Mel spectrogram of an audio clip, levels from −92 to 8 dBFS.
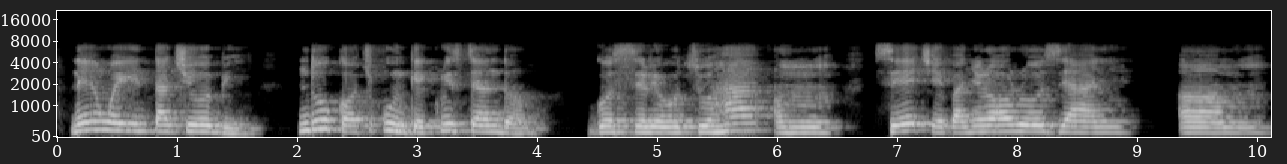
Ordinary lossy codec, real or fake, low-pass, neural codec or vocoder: none; fake; 7.2 kHz; vocoder, 24 kHz, 100 mel bands, Vocos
